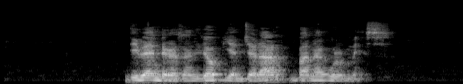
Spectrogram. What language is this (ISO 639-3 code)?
cat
